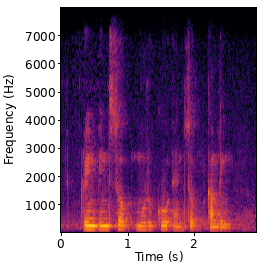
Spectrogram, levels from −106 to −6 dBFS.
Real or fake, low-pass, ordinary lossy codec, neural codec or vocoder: real; 7.2 kHz; Opus, 32 kbps; none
